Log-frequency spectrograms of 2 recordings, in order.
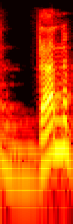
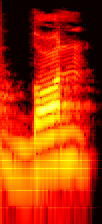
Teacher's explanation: لہٰذا میں نے کیا کرنا ہے، ان دونوں کی آواز کو آپس میں نہیں ملنے دینا. اس کو باریک آواز میں دال کو پڑھنا ہے، دود کو پر یعنی موٹی آواز میں پڑھنا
